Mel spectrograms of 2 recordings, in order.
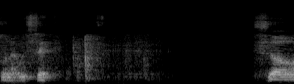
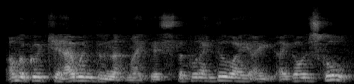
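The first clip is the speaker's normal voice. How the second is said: ordinary talk, nothing marked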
